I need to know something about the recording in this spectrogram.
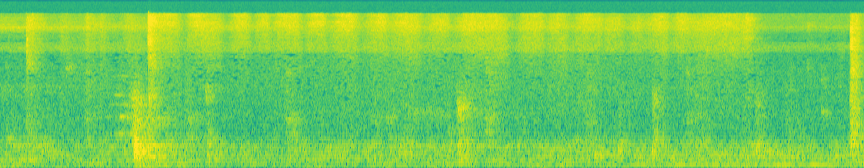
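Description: A cloth rubs and wipes across a whiteboard.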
